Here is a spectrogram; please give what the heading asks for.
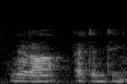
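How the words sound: There is a short pause between the two words. The speaker calls it right. "The visarga is that space"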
